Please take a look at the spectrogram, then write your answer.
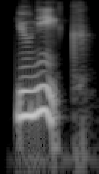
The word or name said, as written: unique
